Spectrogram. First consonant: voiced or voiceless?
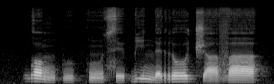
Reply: voiced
